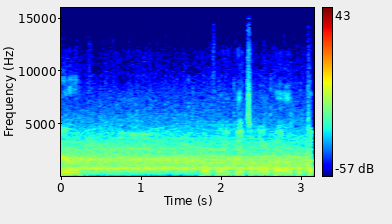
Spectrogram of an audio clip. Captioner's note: cheering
